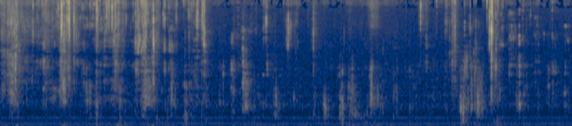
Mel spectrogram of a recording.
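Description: Close-miked chewing of a bite of pepperoni pizza, quiet mouth sounds with many small irregular crunches and clicks from the crust.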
